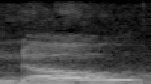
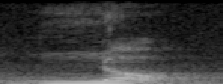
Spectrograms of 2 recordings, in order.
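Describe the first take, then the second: First: The vowel glides, English style. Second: The vowel is short, crisp and pure. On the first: "we say no" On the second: "they say no. So keep that O crisp"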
